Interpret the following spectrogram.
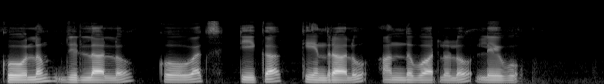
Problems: background sounds at intervals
